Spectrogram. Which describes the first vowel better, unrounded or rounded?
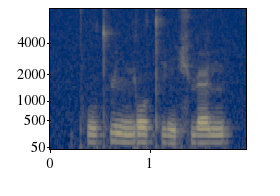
rounded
